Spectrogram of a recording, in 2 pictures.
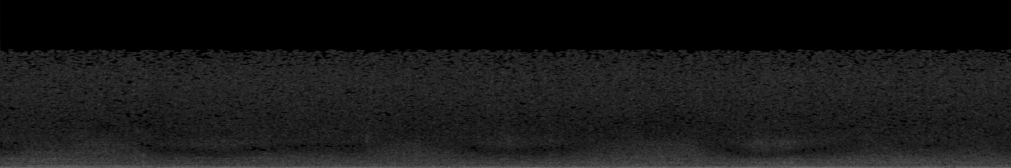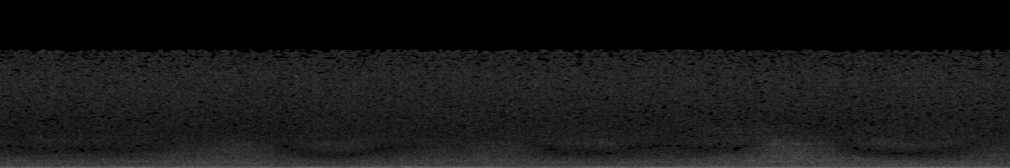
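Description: Steady low electrical hum and rumble under hiss, the background noise of an old tape recording of a lecture room with no one speaking.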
